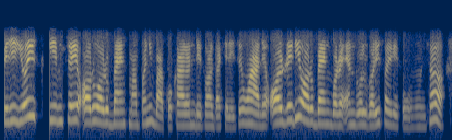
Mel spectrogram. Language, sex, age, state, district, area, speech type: Nepali, female, 30-45, West Bengal, Kalimpong, rural, conversation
